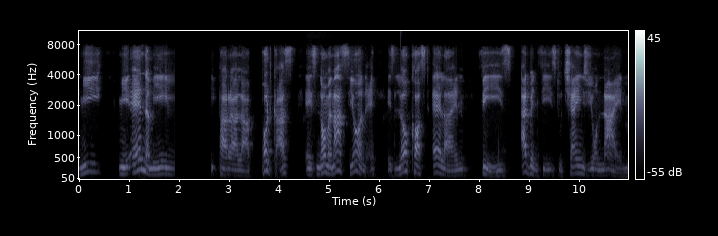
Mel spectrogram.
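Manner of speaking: put-on Spanish accent, broken English. Asked to give his podcast nomination in his Miguel accent, in a Miguel accent. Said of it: "You got to do it in your Miguel accent".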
